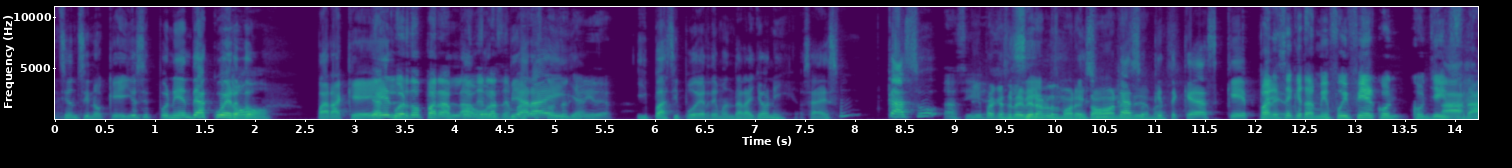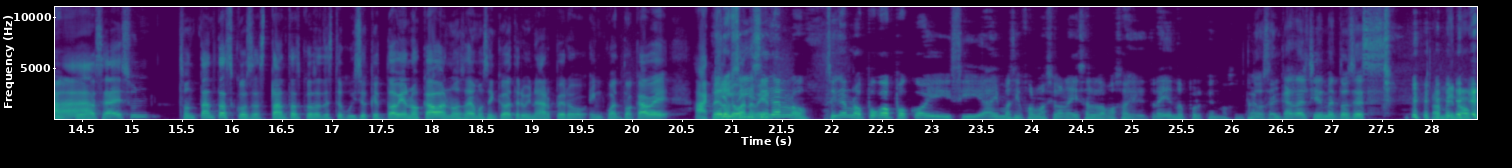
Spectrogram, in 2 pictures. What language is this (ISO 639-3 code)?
spa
